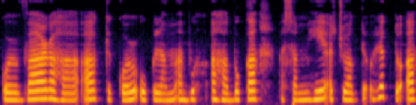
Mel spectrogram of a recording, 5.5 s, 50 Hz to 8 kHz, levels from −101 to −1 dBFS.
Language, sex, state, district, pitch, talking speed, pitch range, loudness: Mizo, female, Mizoram, Aizawl, 225 Hz, 250 wpm, 210-235 Hz, -19 LUFS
